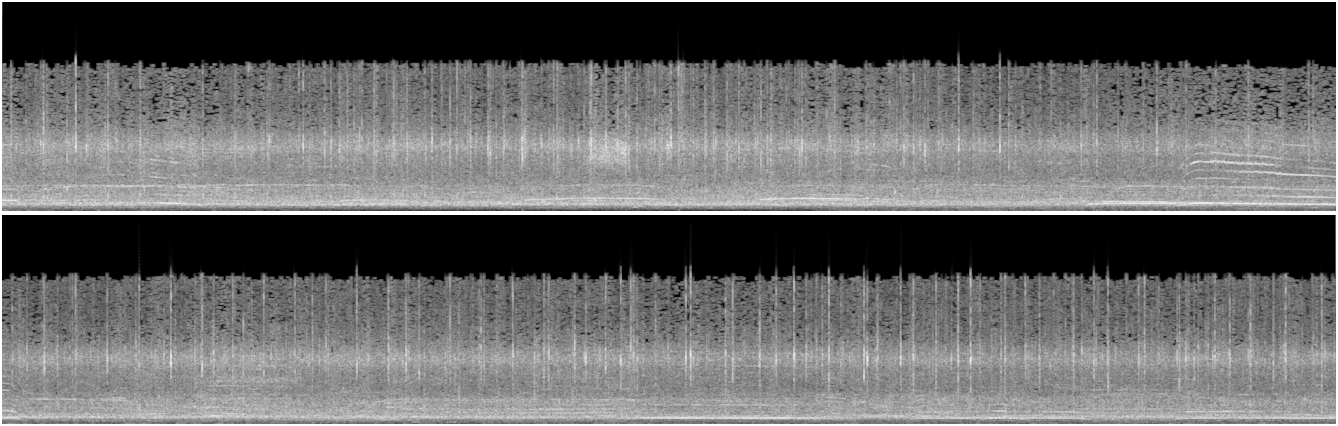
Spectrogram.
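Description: Nearby men whoop and shout excitedly.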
